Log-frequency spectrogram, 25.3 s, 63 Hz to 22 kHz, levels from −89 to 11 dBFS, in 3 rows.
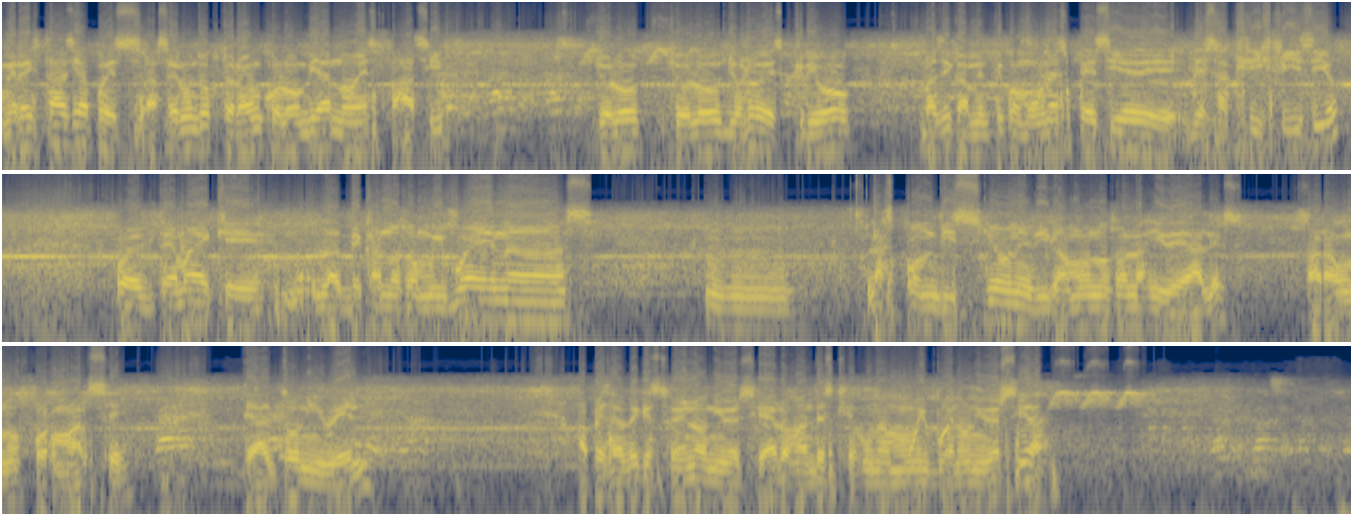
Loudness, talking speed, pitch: -3 LUFS, 155 wpm, 130 Hz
